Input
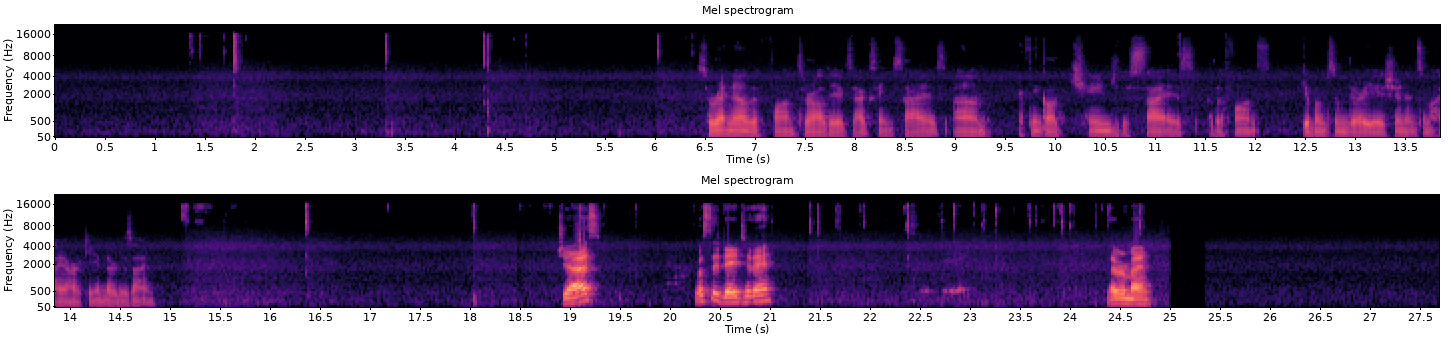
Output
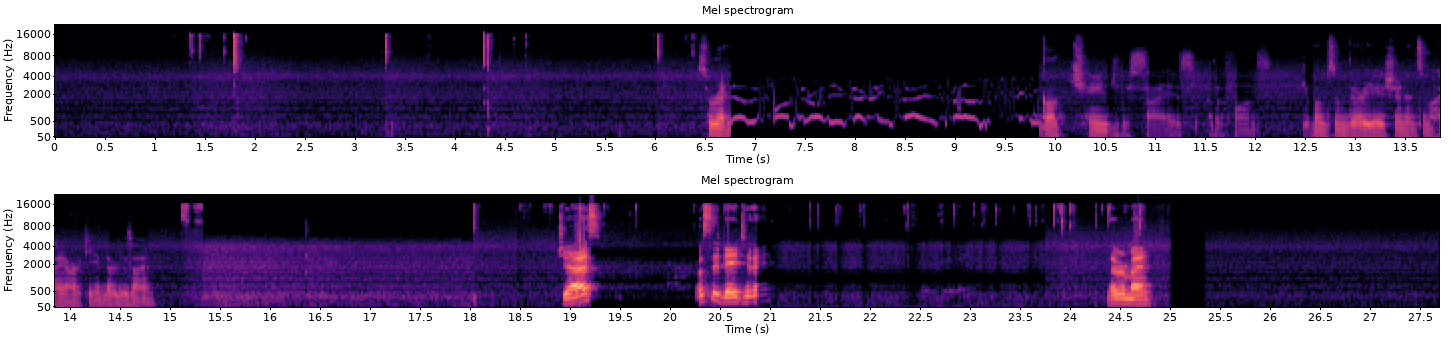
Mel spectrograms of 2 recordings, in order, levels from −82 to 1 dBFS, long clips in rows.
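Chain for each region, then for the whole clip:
0:06.75–0:09.85: three sine waves on the formant tracks + downward compressor 3 to 1, threshold −45 dBFS
0:10.52–0:12.58: Butterworth low-pass 7,400 Hz + parametric band 2,800 Hz +8.5 dB 0.28 octaves + downward compressor 5 to 1, threshold −43 dBFS
0:14.38–0:14.78: high-frequency loss of the air 190 metres + envelope flattener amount 50%
0:15.31–0:18.03: mu-law and A-law mismatch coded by mu + low-pass filter 3,700 Hz 24 dB per octave + parametric band 310 Hz +6 dB 0.28 octaves
0:19.19–0:20.29: high-pass filter 370 Hz 24 dB per octave + hard clipping −21.5 dBFS + phaser with its sweep stopped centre 630 Hz, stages 8
0:20.85–0:23.73: downward compressor 4 to 1, threshold −49 dBFS + background noise pink −70 dBFS + phaser with its sweep stopped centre 2,700 Hz, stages 4
whole clip: high-shelf EQ 4,900 Hz +10 dB; comb filter 2.8 ms, depth 48%; level −1 dB

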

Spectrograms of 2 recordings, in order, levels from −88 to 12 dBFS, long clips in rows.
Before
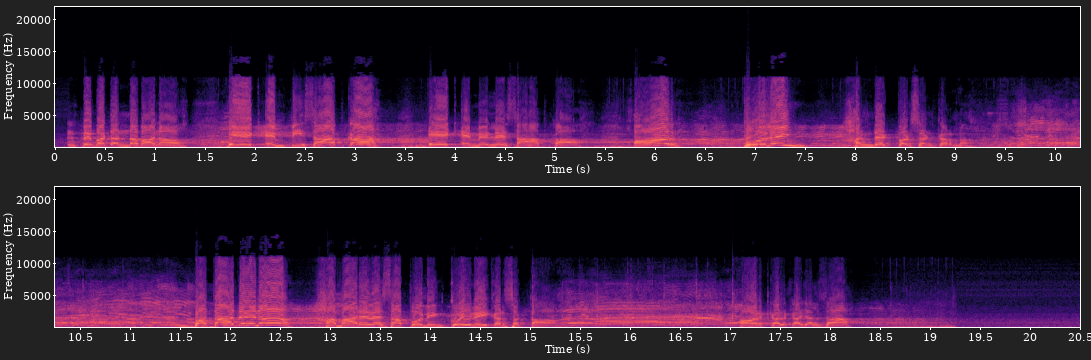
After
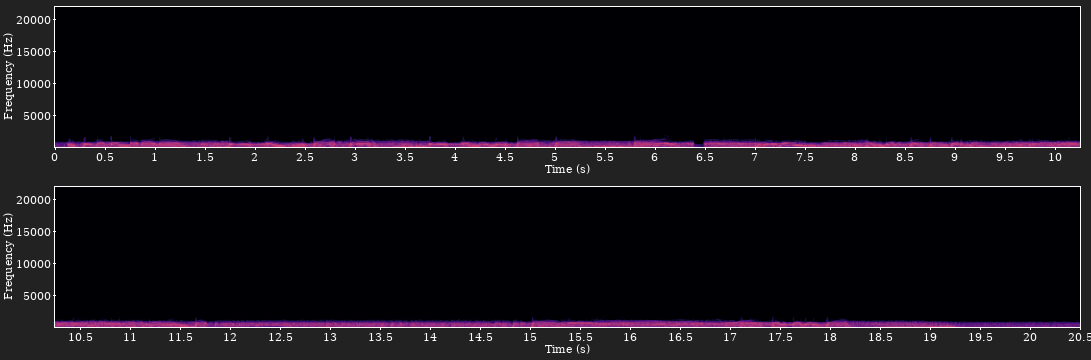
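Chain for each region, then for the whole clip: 0:06.38–0:10.09: mains-hum notches 60/120/180/240/300/360/420 Hz + downward compressor 2 to 1, threshold −23 dBFS + multiband delay without the direct sound highs, lows 110 ms, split 2,700 Hz
0:11.76–0:14.91: high-pass filter 1,100 Hz + echo through a band-pass that steps 101 ms, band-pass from 5,900 Hz, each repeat −0.7 octaves, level −1.5 dB + every bin compressed towards the loudest bin 10 to 1
whole clip: elliptic low-pass filter 570 Hz, stop band 60 dB; mains-hum notches 50/100/150/200/250/300/350/400/450 Hz; downward compressor 6 to 1, threshold −33 dBFS; level −2 dB

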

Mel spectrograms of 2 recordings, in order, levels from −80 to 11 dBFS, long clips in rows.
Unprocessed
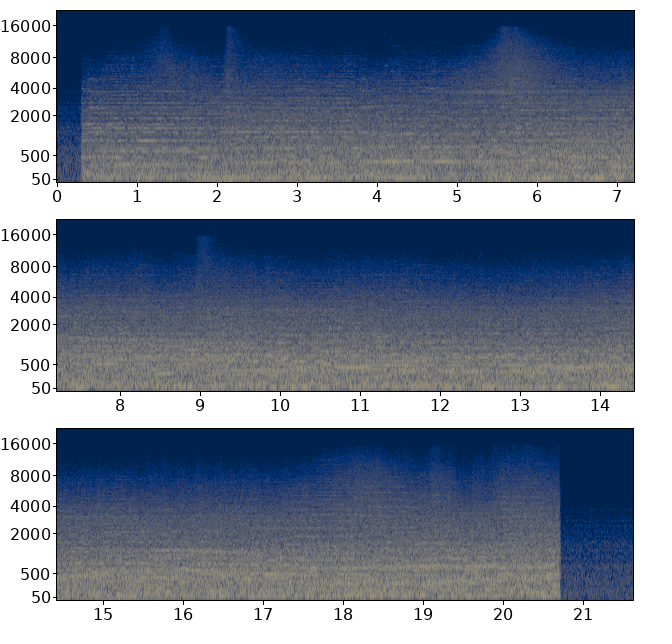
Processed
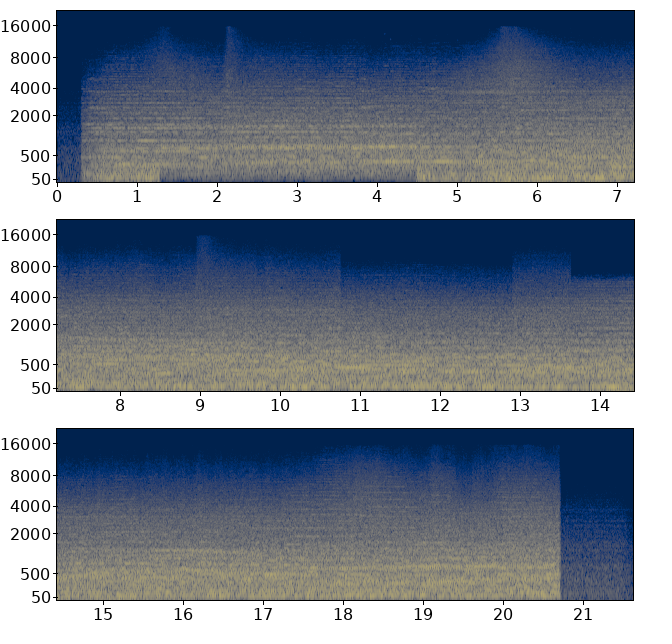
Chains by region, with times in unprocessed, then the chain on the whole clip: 0:01.28–0:04.49: high-pass filter 240 Hz + hollow resonant body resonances 750/1,500 Hz, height 9 dB
0:10.75–0:12.90: low-pass filter 8,500 Hz + high-shelf EQ 4,000 Hz −6.5 dB
0:13.63–0:14.43: Chebyshev low-pass filter 5,800 Hz, order 5 + comb filter 3.3 ms, depth 35%
whole clip: high-shelf EQ 7,400 Hz −7 dB; automatic gain control gain up to 11 dB; level −4 dB

